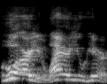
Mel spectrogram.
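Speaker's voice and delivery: put-on loud, thick Eastern European accent, laid on. Retelling a guy who comes in the door questioning the speaker, heavy eastern european accent. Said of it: "heavy Eastern European accent".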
